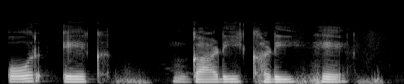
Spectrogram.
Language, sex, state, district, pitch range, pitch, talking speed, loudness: Hindi, male, Madhya Pradesh, Dhar, 110-125 Hz, 120 Hz, 75 wpm, -17 LUFS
